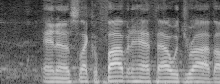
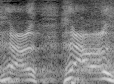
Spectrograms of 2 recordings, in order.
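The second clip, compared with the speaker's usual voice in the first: Predator yelp; 5 semitones higher than usual. Acted. Performing the noise again.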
